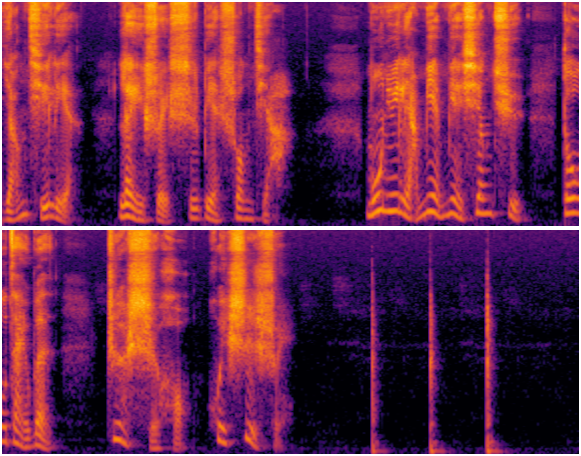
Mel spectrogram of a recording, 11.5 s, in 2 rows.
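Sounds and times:
speech: 0.0s - 2.9s, 3.6s - 8.7s
knocking on a door: 9.4s - 10.9s.

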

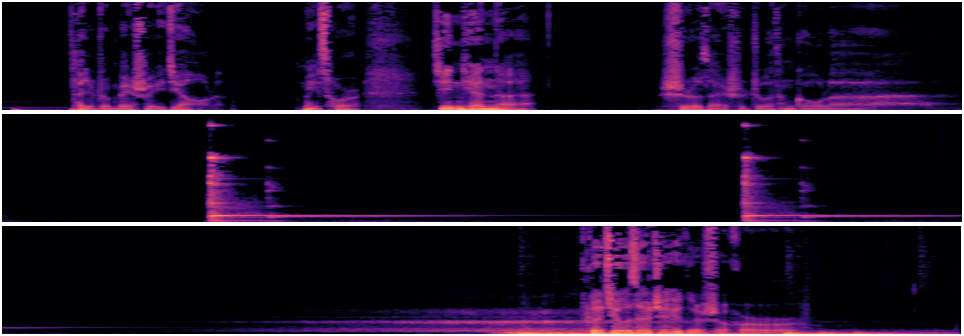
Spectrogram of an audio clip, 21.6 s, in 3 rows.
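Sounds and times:
speech: 0.6s - 1.7s, 2.3s - 4.1s, 5.0s - 6.7s, 18.8s - 20.8s
doorbell ringing in a living room: 8.8s - 11.3s, 12.8s - 15.6s.

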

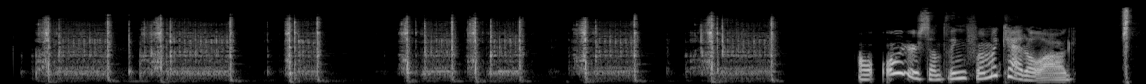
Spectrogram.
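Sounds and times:
dialing a telephone: 0.2s - 3.3s, 4.0s - 7.9s
speech: 9.0s - 10.8s.

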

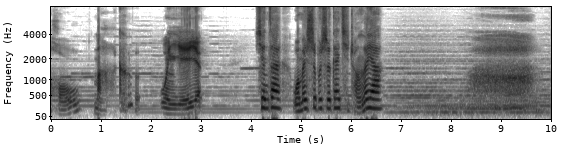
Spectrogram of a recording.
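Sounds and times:
speech: 0.0s - 3.1s, 4.1s - 6.8s
big yawn: 8.3s - 9.8s.

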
